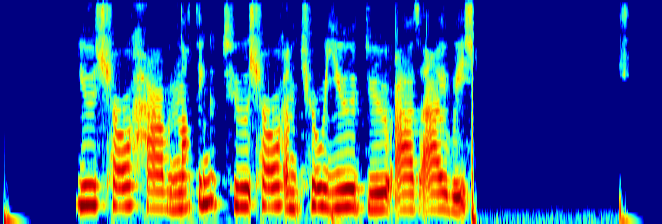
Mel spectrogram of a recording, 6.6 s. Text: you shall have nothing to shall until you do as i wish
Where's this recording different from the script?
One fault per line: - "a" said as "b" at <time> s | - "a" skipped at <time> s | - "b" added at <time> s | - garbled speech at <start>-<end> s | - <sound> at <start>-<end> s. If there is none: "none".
none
